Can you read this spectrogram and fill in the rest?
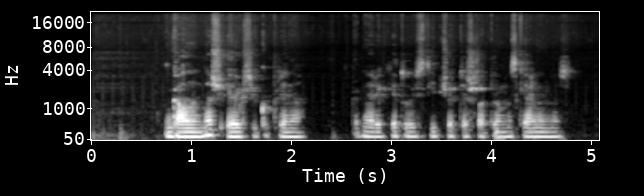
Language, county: Lithuanian, Marijampolė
